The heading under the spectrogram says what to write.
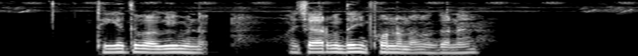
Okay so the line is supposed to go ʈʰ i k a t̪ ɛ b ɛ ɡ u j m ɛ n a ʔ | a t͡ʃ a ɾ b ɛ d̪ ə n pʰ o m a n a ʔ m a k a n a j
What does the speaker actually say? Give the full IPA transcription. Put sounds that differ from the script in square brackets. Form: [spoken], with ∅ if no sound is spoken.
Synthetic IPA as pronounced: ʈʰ i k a t̪ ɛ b [a] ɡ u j m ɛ n a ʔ | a t͡ʃ a ɾ [m] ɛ d̪ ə [ɲ] pʰ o [n] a n a ʔ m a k a n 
